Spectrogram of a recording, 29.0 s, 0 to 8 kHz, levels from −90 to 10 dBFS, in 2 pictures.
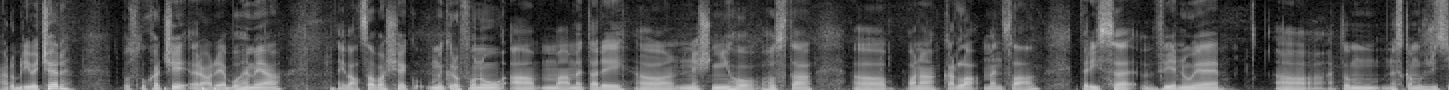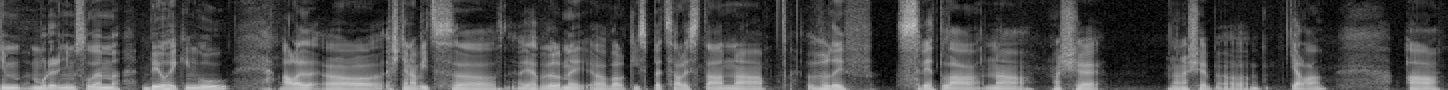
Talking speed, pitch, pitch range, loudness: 90 wpm, 110 Hz, 100-115 Hz, -18 LUFS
